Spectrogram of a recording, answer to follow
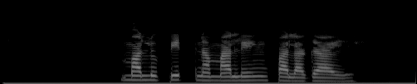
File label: Tagalog; harsh prejudice - malupit na maling palagay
